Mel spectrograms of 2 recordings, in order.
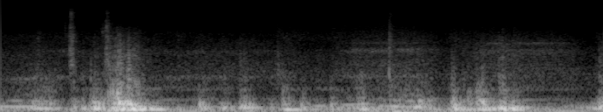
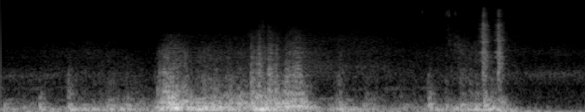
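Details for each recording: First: Car windshield wiper after the blade was reversed, running on dry glass: a low motor whir with a soft rub on each sweep and no chatter. The earlier juddering is gone. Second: Small right-hand windshield wiper blade on wet glass in rain, making a rough, stuttering rubbing sound and jumping instead of a smooth swish; the larger blade is normal. Wiper blade chatter.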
